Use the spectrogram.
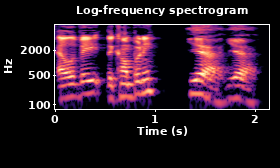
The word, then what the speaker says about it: Elevate: Is it pronounced Elevate, the company? yeah. ELVT for short, but yeah, Elevate, yeah.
